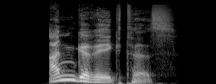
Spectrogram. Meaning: strong/mixed nominative/accusative neuter singular of angeregt
- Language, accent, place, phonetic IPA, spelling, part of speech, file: German, Germany, Berlin, [ˈanɡəˌʁeːktəs], angeregtes, adjective, De-angeregtes.ogg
